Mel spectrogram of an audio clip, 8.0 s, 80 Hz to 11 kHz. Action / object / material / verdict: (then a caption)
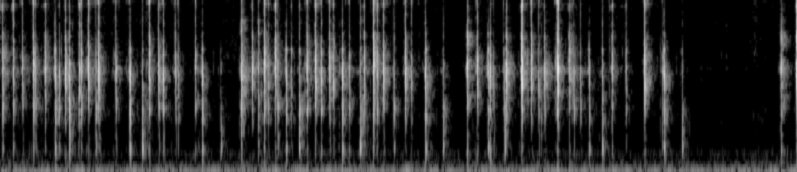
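tap / mechanical keyboard, aluminum case with plastic keycaps / aluminum, plastic / none. Fingertips of both hands type on a full-size CYBERBOARD R3 mechanical keyboard with an aluminum case, plastic keycaps and Holy Panda switches. The result is a rapid, steady stream of bright, dry, clacky key taps that stop almost instantly. A short pause comes near the end, followed by a few final taps.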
